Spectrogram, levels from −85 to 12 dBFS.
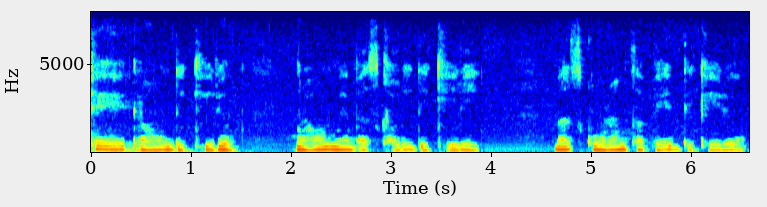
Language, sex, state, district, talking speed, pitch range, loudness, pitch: Rajasthani, female, Rajasthan, Churu, 145 wpm, 170-185 Hz, -16 LUFS, 175 Hz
